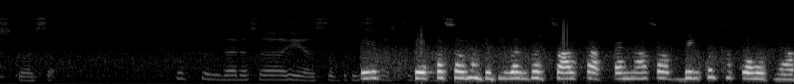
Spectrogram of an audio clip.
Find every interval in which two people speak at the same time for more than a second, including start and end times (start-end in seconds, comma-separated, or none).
none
